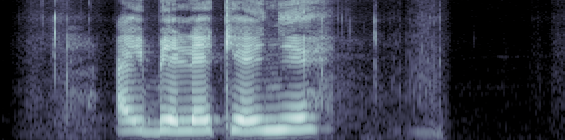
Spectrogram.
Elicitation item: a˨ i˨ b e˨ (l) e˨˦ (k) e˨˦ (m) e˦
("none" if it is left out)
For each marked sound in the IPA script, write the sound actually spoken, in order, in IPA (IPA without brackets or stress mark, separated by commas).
l, k, ɲ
